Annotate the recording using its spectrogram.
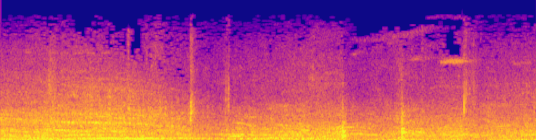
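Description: City transit bus driving past close by, its engine's low hum fading about a second in, with other street traffic going by.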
